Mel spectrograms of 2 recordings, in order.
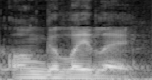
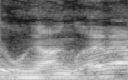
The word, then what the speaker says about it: Uiagalelei: I don't think that's it. I think it's Uiagalelei. I'm basing this on the pronunciation that you put in Dog Nation. You didn't give me enough syllables, not even close.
